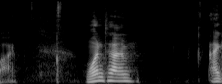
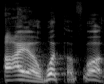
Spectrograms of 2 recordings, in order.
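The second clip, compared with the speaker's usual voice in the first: louder, higher and slow, really mad at Aya; angry outburst; 9 semitones higher, 6 dB louder than usual. Retold or imitated. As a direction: demand it from her, furious. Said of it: "the more I was getting mad at her".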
